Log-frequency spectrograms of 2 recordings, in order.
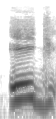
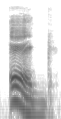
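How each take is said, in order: First: The vowel sounds closer to ey. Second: The vowel is a short pure e. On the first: The speaker calls it wrong. "اگ غلطه" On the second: The speaker calls it right. "ای نیستا"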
